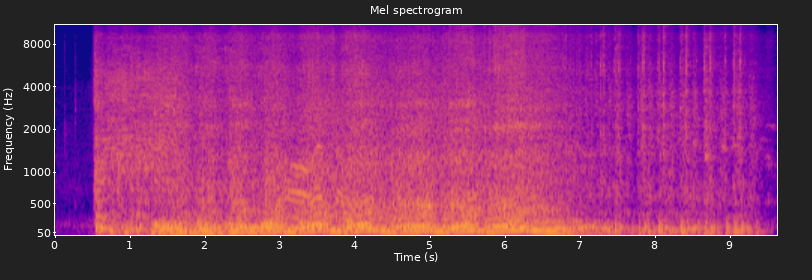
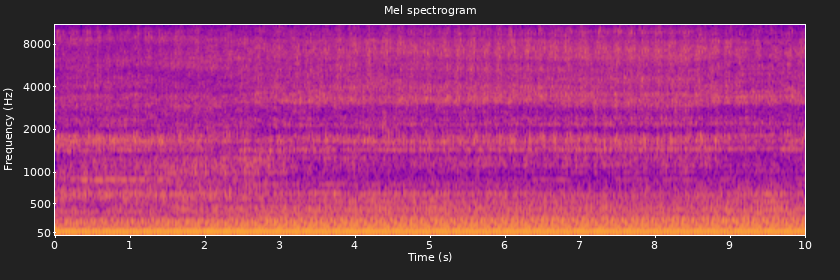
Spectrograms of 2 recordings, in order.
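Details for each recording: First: Porsche 914 with new 2-liter engine first runs, oil pressure gauge not hooked up: catches and settles into a low, loping idle that surges and dips; rough idle, owner suspects idle speed needs raising or timing needs adjusting. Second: 1981 Porsche 930, mostly stock with a few modifications including an aftermarket exhaust, on a cold start: a deep, steady, even burble at idle with no knocks or misses; a healthy engine.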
